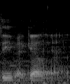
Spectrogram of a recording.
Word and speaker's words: Evangelion: That is the official true pronunciation is Evangelion.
